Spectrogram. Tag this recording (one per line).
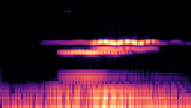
alien
graphic-synthesis
metasynth
short
synthesized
